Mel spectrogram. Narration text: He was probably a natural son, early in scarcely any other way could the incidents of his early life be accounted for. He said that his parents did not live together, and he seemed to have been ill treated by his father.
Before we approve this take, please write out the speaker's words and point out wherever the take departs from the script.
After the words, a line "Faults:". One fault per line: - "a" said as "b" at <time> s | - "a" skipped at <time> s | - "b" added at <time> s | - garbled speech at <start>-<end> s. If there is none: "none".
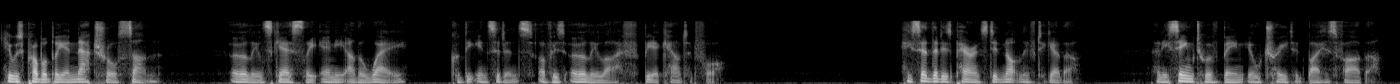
He was probably a natural son, early in scarcely any other way could the incidents of his early life be accounted for. He said that his parents did not live together, and he seemed to have been ill treated by his father.
Faults:
none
